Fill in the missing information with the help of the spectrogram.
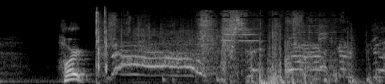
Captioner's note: screaming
